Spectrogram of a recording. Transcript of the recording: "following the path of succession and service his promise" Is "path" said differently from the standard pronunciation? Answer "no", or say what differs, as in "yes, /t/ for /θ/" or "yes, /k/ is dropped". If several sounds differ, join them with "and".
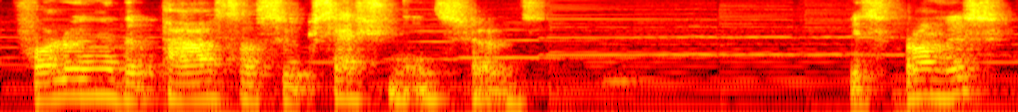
yes, /s/ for /θ/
